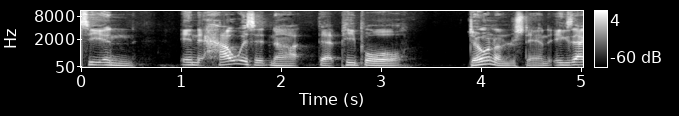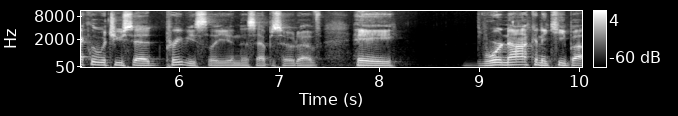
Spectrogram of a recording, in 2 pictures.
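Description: A man at a medium pitch and moderate pace, an ordinary speaking voice with ordinary pitch variation, on a very clean recording with a silent background. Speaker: podcast host and military veteran. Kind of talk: podcast interview.

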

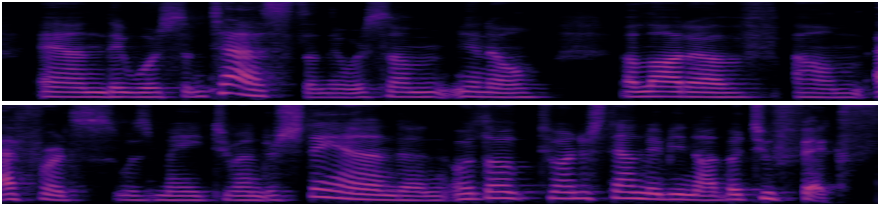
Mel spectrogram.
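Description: A woman's very deep, low voice in a French accent, at a moderate pace with ordinary pitch variation, in a very clean recording with a silent background. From Paris, France. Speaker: psychologist and entrepreneur. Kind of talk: interview.

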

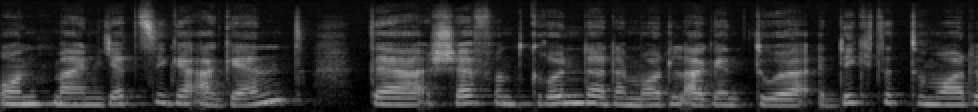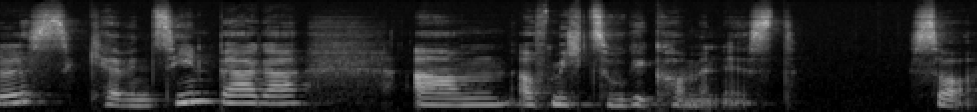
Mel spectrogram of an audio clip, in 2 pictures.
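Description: A woman's fairly high voice comes across as somewhat breathy. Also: ordinary pitch variation. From Austria, Carinthia (Klagenfurt). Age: 20s. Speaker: fashion model and podcast host. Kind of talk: solo podcast monologue.

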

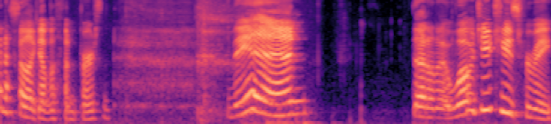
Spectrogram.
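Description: Projecting a raised voice at a high pitch, a woman speaks at a moderate pace with very wide pitch swings and long, frequent pauses. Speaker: podcast co-host. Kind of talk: casual chat.

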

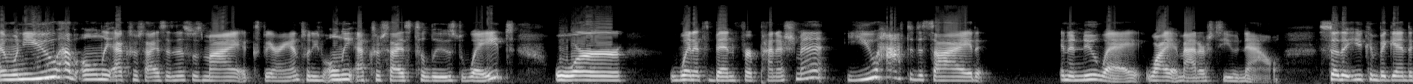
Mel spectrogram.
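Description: A woman with an ordinary speaking voice at a moderate pace. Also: medium pitch for a woman, ordinary pitch variation. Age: 30s. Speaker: life and business coach. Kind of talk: casual chat.

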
